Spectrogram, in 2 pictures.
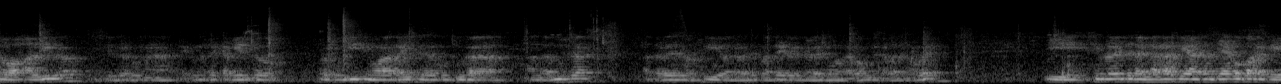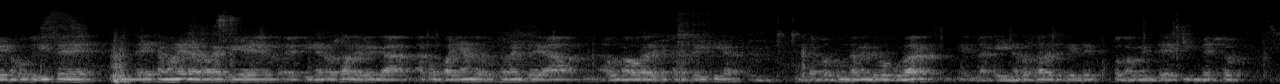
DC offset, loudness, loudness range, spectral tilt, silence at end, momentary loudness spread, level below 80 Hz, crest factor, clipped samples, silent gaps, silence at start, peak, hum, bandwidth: under 0.1%; -35 LUFS; 7 LU; -5.5 dB/octave; 0 s; 13 LU; -82 dBFS; 18 dB; under 0.1%; none; 0 s; -18 dBFS; none; 15.5 kHz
